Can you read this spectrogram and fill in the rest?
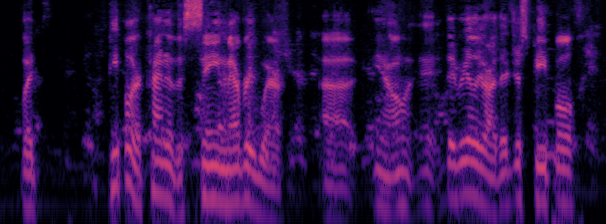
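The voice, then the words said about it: New York accent. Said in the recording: “I got the New York accent”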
